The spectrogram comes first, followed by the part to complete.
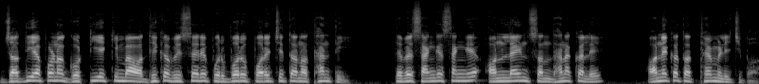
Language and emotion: Odia, neutral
